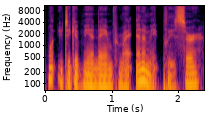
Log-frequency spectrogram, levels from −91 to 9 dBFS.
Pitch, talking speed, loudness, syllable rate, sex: 90 Hz, 325 wpm, -19 LUFS, 7.6 syllables/s, male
